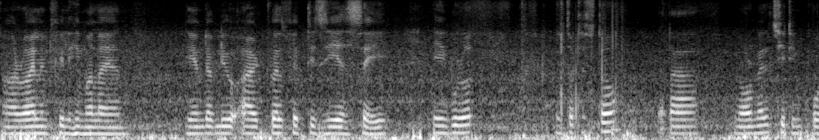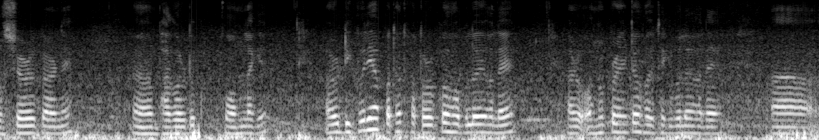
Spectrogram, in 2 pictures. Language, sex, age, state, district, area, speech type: Assamese, male, 18-30, Assam, Kamrup Metropolitan, rural, spontaneous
